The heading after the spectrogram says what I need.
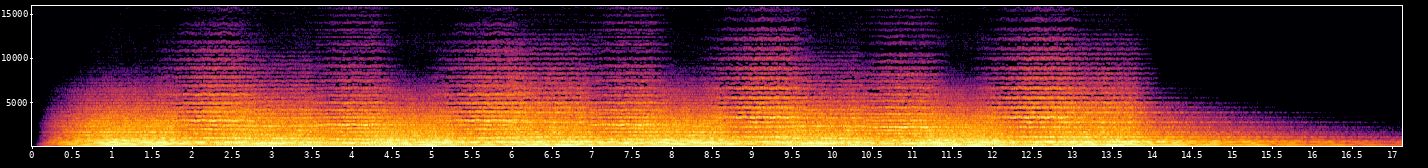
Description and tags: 185347 lemoncreme symphony-sounds mono
fl-studio, melody, music, musical, string-orchestra, Symphony, synth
